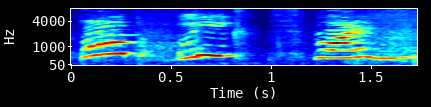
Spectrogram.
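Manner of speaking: high loud silly sound effects; noise imitation. A narrator's reading. Terry's stupid hat going off, loud silly noises.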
